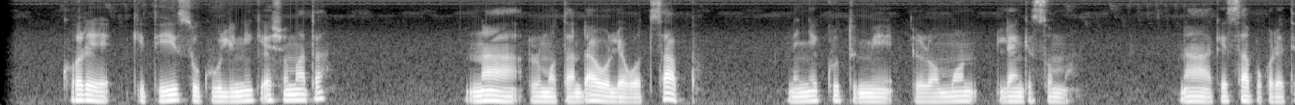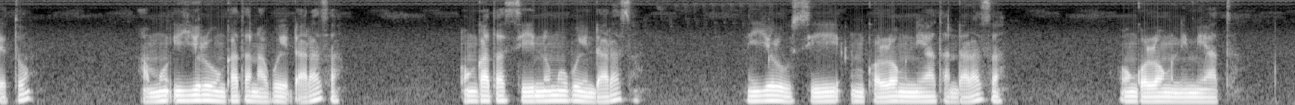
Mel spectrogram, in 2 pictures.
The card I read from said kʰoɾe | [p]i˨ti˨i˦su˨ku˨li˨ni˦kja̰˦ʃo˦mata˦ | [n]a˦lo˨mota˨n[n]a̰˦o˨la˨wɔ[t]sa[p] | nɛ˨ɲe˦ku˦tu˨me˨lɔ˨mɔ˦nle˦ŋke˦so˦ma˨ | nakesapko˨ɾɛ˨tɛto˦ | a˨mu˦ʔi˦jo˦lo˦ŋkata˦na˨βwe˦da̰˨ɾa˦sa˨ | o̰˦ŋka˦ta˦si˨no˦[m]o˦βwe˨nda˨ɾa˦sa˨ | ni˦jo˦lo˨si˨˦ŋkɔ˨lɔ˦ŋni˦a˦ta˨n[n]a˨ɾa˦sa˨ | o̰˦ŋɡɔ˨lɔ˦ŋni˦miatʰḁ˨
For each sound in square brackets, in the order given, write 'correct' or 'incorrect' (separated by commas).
incorrect, correct, incorrect, correct, correct, correct, incorrect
